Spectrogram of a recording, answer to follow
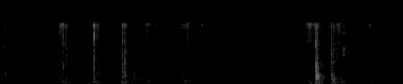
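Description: Faint handling of tarot cards: soft clicks and rustles as a card is drawn from the deck, scattered through the first two seconds with a denser cluster a little after three seconds.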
